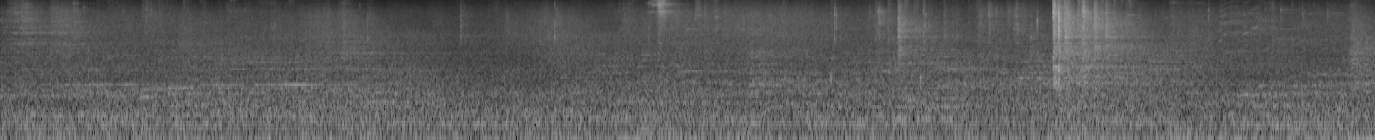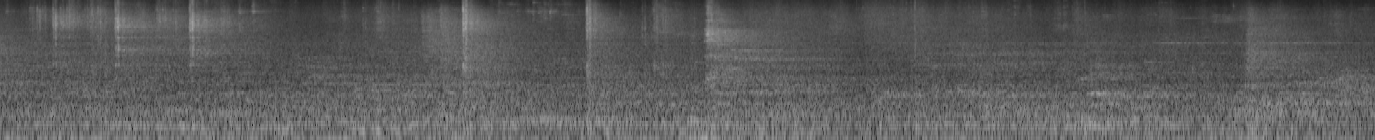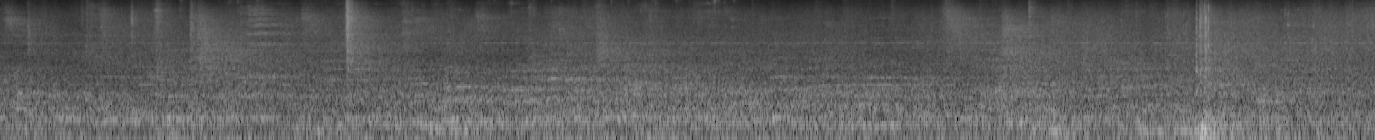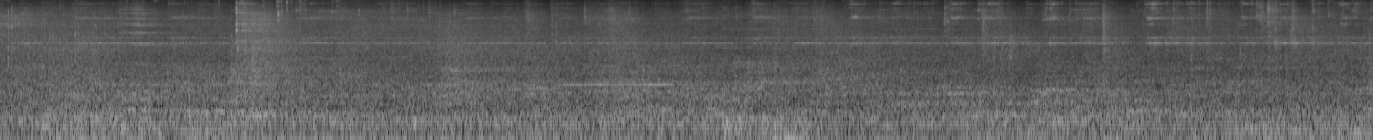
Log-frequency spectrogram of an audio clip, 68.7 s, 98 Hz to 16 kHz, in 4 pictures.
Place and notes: Oldenburg Hbf - main station, hall ambience
Oldenburg Hbf, main station, hall ambience
(Sony PCM D50, DPA4060)
Oldenburg, Germany, 14 September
